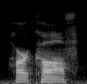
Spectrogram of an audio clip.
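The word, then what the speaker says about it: Kharkiv: see on the map call it harkev harkoff i i am used to world war ii history in which it was it was called uh harkoff and that's why i pronounce it as a as such harkeef it really doesn't make a difference to me though but uh i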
